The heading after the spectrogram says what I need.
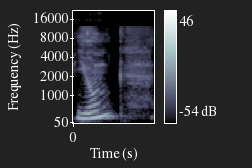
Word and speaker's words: Young: Is Young or Jung? How do you say it? Young. Young, okay, just to make sure.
